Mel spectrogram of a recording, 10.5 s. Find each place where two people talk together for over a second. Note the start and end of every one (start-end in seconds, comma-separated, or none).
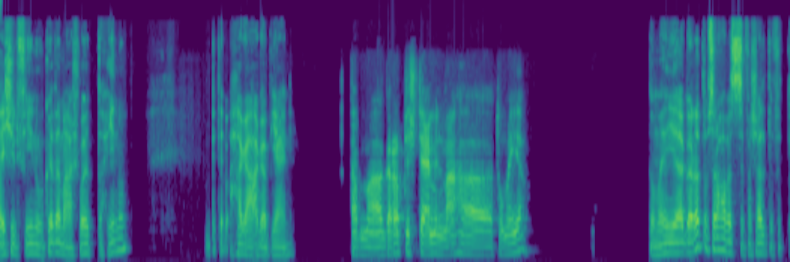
none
